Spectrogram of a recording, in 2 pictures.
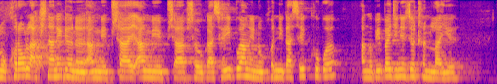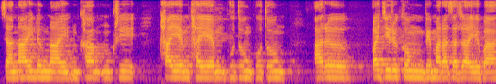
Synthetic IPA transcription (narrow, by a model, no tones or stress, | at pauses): nɔkʰɔɾawlaksinanɯjdɯnɯaŋnipsajaŋnipʰi̥sapsɯwɡasɯjbɯaŋninɔkʰɔniɡasɯjkʰubɯ | aŋɯbebajdinizɯtʰɯnlajɯ | z̥anajlɯŋnajɯŋkʰamɯŋkʰɾi | tʰajemtʰajemɡuduŋɡuduŋ | aɾɯb̥ajziɾɯkʰɯmbemaɾazaɾzajɯba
